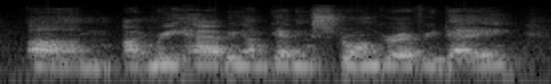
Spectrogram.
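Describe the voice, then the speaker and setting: Over noticeable background noise, a man at medium pitch talks at a fairly slow pace. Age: 40s. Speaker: spine surgery patient. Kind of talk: patient testimonial. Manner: hesitant, halting.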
